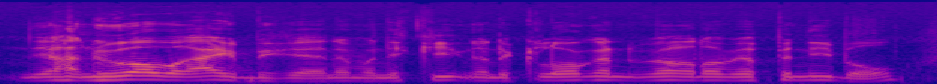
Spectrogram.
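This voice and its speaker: A man's voice: medium pitch, steady tone, rapid-fire, darkish tone. A man with a Dutch Limburg accent chatting casually as a podcast co-host among friends.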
